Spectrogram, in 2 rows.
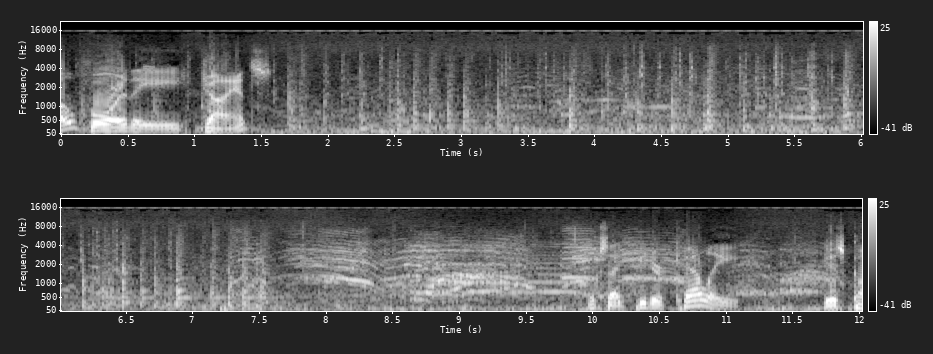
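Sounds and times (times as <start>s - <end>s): drums playing a rapid beat: 0.0s - 8.5s
faint held notes: 0.0s - 12.0s.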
